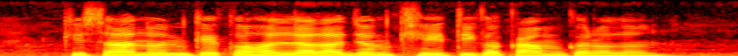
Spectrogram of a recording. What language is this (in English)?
Bhojpuri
